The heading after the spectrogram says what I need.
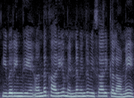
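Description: A woman voicing a poised, cunning young queen in a storybook reading, smooth and persuasive. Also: high voice, flat delivery, normal speed, mellow, slight background noise, close to an everyday voice. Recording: dull lo-fi recording.

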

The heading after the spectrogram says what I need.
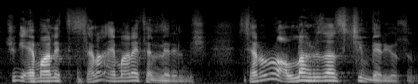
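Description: A man's voice: fairly high pitch, fast talker. A man chatting as a guest on a talk show, telling stories and acting out the dialogue. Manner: lively storyteller, acts out dialogue. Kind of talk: casual chat.

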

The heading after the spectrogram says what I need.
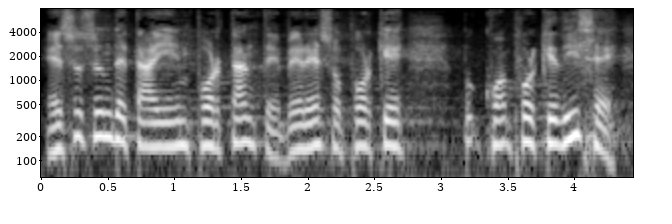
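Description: A man's voice: on the high side, a little slow, sharp tone, big-room sound, lo-fi sound. A male pastor preaching a Sunday sermon in a conversational way, acting out quotes and asides.

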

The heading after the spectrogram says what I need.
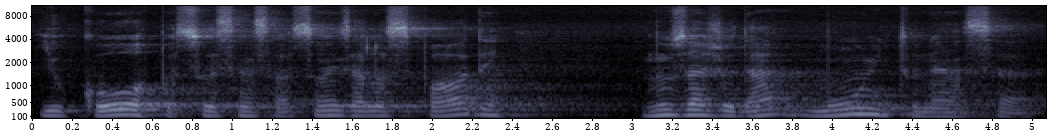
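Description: A man, a psychotherapist, giving an unhurried reflective talk with long pauses and storytelling asides. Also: mid-range voice, dark tone. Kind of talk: reflective talk on therapy and leadership. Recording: echoey hall with long reverb.

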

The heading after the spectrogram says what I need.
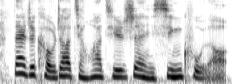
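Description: A Taiwanese woman presents as a radio host, speaking through a face mask that slightly muffles her words. Her tone is mellow and dark, and the studio sound is close and dry. She moves between scripted introduction and interview hosting. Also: mid-range voice, fairly quick, dry recording.

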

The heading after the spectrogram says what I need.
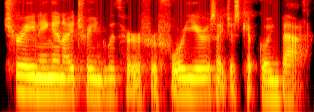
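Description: A woman's voice: low-pitched, level tone, normal speed, vocal fry, a little mellow. A middle-aged woman, a guest in an interview, telling her story in a rambling way with frequent ums and restarts. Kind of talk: conversational storytelling.

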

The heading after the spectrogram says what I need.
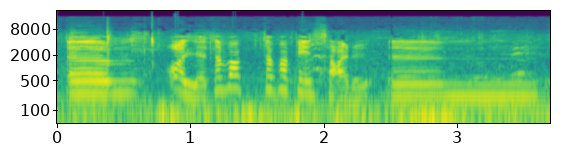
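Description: A woman's voice: mid-range voice, measured pace. A young woman with a European Portuguese accent chatting casually and slangily with friends as a podcast host, recorded outdoors. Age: young adult. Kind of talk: casual chat among friends. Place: outdoors in a busy public spot. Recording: clear outdoor urban noise, traffic.

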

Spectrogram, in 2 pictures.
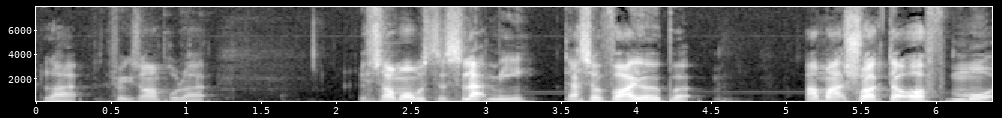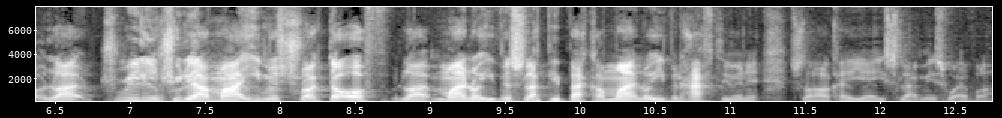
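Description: A man's voice: mid-range voice, expressive, fast, no echo, studio quality. A young man with a London street accent, debating bluntly and casually in heavy slang. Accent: London, urban street. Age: young adult.

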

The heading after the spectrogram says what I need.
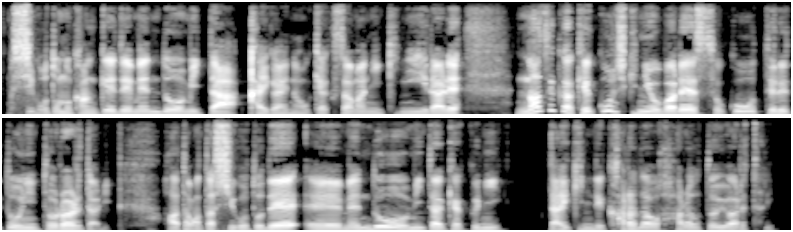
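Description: Solo podcast host, male; animated and self-mocking, dry close sound. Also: mid-range voice, moderate pace, no room sound. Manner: animated, self-mocking, laughs often at his own jokes. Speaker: podcast host reading listener letters. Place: small room at home.

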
